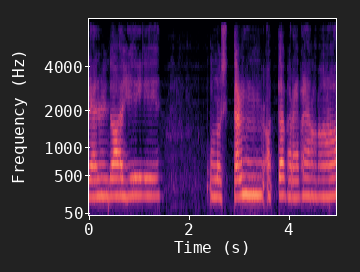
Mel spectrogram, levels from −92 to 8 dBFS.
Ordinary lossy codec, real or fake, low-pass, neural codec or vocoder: none; fake; 7.2 kHz; codec, 24 kHz, 1.5 kbps, HILCodec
